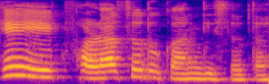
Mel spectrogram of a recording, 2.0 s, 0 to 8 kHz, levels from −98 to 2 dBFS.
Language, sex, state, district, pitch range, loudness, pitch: Marathi, female, Maharashtra, Chandrapur, 190-260 Hz, -16 LUFS, 230 Hz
